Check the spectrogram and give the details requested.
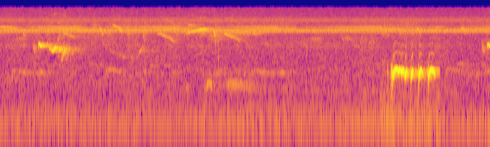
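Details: Local male zebra dove with a strong voice sings one quick string of five purring coo notes late in the recording, with scattered high chirps of other birds and a persistent high tone.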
